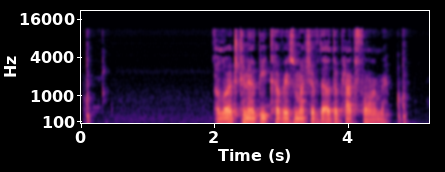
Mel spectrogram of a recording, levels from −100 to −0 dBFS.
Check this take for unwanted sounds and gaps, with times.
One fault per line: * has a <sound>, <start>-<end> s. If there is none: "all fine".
all fine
